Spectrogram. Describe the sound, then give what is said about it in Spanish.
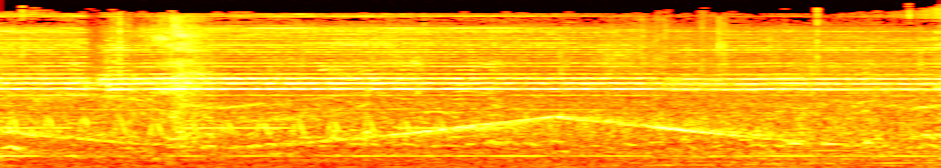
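An emergency vehicle siren wails during street unrest in El Alto, where police fire tear gas at youths. Its tone sweeps slowly up and down, loud and continuous over a dense, steady roar of background noise. “Es lo que ocurre a esta hora de la mañana, el audio ambiente, prácticamente sirenas, silencio,”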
